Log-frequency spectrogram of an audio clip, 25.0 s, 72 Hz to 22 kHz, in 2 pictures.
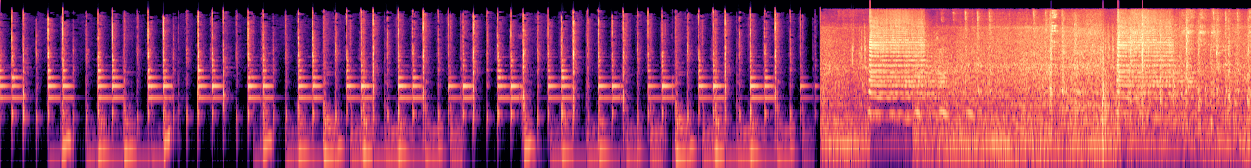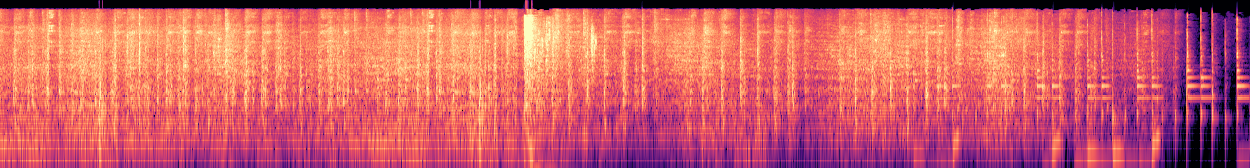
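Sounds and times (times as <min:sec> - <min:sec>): diesel train rumble: 0:08.2 - 0:24.2
train horn: 0:08.3 - 0:09.9, 0:11.1 - 0:12.2
wheels clattering on rails: 0:09.5 - 0:24.2
sharp clack: 0:11.8 - 0:19.1.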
